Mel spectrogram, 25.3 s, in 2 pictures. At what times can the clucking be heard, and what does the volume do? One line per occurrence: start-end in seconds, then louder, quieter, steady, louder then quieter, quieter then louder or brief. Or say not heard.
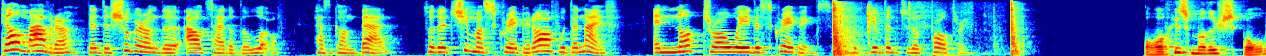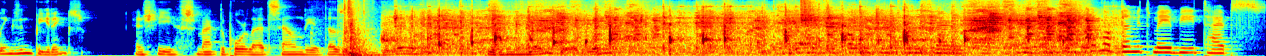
16.8-23.6 louder.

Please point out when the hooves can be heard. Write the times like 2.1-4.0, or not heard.
16.4-23.9.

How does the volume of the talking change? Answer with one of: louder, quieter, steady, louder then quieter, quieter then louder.
steady.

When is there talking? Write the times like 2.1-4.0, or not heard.
0.0-9.7, 11.4-18.9, 20.4-25.2.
